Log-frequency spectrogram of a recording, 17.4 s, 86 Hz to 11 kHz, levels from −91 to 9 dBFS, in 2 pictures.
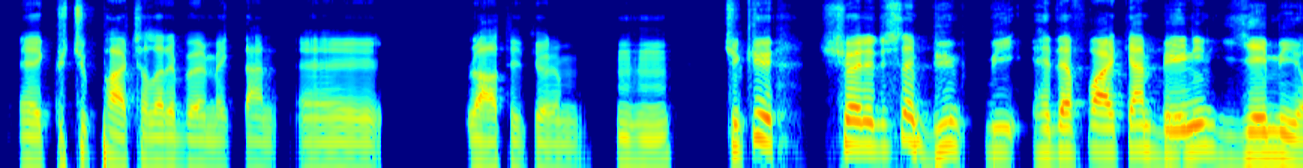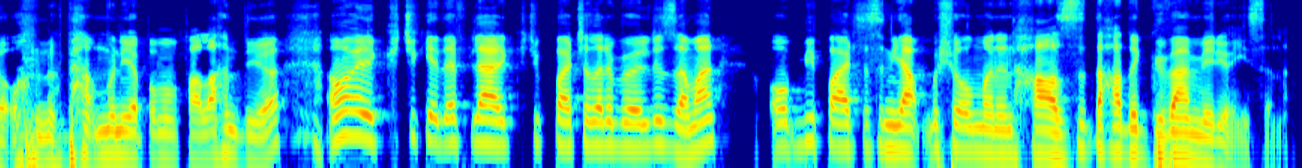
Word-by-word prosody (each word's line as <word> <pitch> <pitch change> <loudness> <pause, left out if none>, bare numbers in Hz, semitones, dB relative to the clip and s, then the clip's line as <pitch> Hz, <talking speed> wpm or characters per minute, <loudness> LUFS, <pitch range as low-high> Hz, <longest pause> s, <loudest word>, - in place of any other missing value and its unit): eee, 110 -1 -4
küçük - - -8
parçalara 110 -1 -2
bölmekten, 95 -2 -9 0.2
eee, 90 -1 -8 0.6
rahat 90 0 -2
ediyorum. 85 -2 -11 0.2
Hı - - -7
hı. 100 +1 -9 0.3
Çünkü 180 +5 +2 0.3
şöyle 165 -3 +4
düşünsene, 165 - -1
büyük 160 +2 -6
bir 140 0 -6
hedef 140 +2 0
varken 140 -1 +5
beynin 135 +4 +3
yemiyor 120 -1 +1
onu 110 -2 -6 0.2
ben 125 -1 -2
bunu 130 0 +1
yapamam 120 -1 -3
falan 125 +2 -2
diyor 115 +7 -2 0.3
ama 210 +4 +4
böyle 205 -3 +2
küçük 210 - -12
hedefler, 180 -2 +3
küçük 180 +1 -20
parçalara 165 -1 +1
böldüğü 160 +1 0
zaman 155 +3 +3 0.4
o 160 +1 -3
bir 185 - -5
parçasını 155 -3 +1
yapmış 150 +1 +2
olmanın 140 -3 0
hazzı 130 +2 +3
daha 145 -1 +3
da 135 - +3
güven 125 -1 +3
veriyor 105 -3 -2
insana. - - -16
135 Hz, 150 wpm, -24 LUFS, 110-160 Hz, 0.6 s, varken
